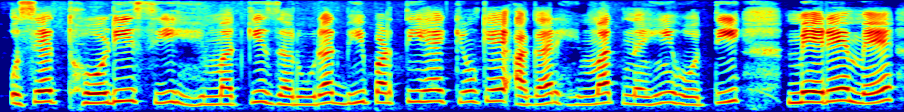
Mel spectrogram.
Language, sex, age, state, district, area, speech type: Urdu, female, 30-45, Uttar Pradesh, Lucknow, urban, spontaneous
